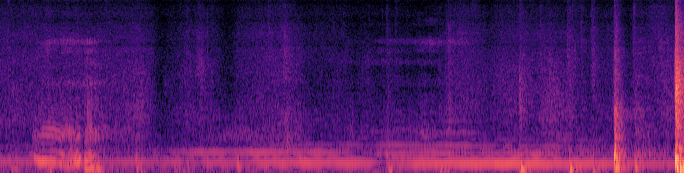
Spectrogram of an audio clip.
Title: Me snore.......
